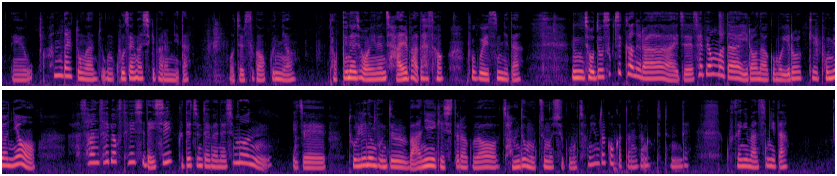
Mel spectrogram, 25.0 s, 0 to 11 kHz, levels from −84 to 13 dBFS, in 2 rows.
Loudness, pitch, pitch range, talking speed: -28 LUFS, 210 Hz, 185-240 Hz, 285 characters per minute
